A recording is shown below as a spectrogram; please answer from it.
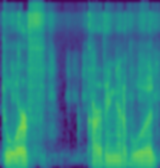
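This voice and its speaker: Low gravelly man chatting while tinkering. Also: completely flat delivery, slow pace, darkish tone. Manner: chatty, wry, mock-disgusted asides. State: sniffly from allergies. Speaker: livestreamer repairing retro handhelds. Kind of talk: casual live-stream chat while working.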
